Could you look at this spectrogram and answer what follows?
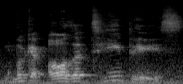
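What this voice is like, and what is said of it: Put-on Japanese accent. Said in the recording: “they're Japanese ... I'm doing the accent.”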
